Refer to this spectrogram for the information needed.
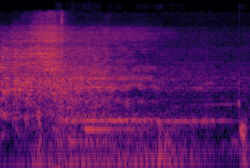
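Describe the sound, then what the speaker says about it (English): A car engine idles steadily inside a vehicle while an adapter is plugged into the port, a low continuous rumble with a faint tonal whine and a brief bump near the end. "It starts your engine."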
